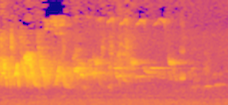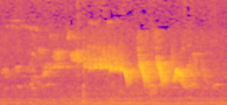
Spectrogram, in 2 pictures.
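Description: Birds chirping and calling in quick high chirps, a burst at the start and another about four seconds in, over a steady low background noise.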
